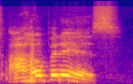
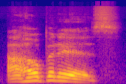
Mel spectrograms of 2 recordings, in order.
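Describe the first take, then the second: First: Emphatic hope. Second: Said in the usual way. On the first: Real, not acted. Repeats wish more emphatically.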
